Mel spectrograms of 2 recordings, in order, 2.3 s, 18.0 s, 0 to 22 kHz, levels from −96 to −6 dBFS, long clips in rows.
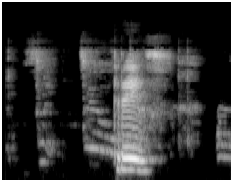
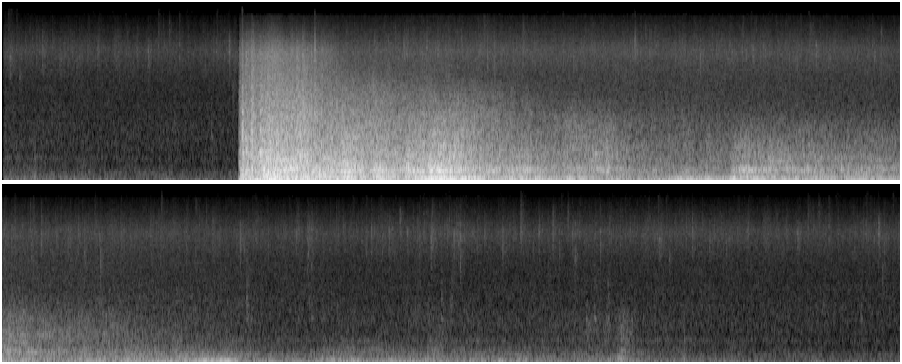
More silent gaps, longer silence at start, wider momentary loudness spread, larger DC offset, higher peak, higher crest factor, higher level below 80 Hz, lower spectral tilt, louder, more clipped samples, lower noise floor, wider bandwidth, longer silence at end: neither; second, 0.3 s vs 2.35 s; second, 21 LU vs 28 LU; neither; about the same, -2 dBFS vs -4 dBFS; about the same, 22 dB vs 22 dB; second, -82 dBFS vs -32 dBFS; second, 1 dB/octave vs -6.5 dB/octave; first, -19 LUFS vs -24 LUFS; neither; second, -42 dBFS vs -57 dBFS; second, 9.8 kHz vs 13.5 kHz; second, 0.45 s vs 2.8 s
